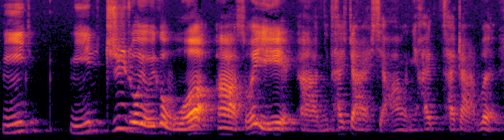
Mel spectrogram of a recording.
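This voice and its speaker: A man giving a colloquial sermon that explains scripture, animated and folksy, with hushed asides and mock voices. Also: medium pitch, measured pace, echoey room. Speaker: Buddhist teacher.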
